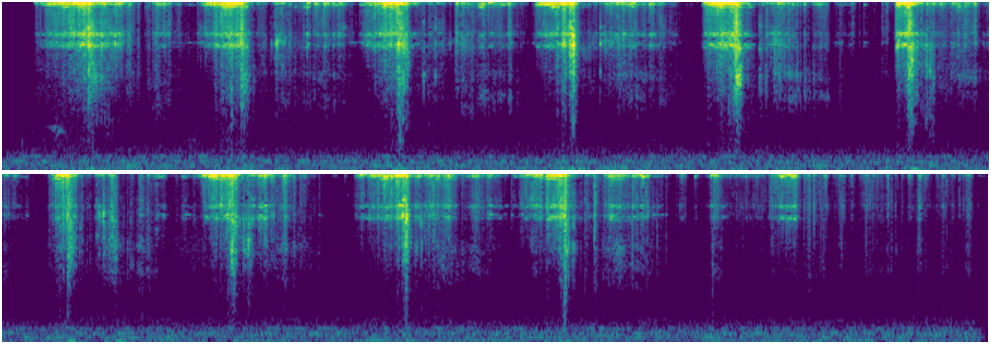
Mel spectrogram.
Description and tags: Chain Rattling
Chains rattling on the ground. Can be used for prisoners who have chains in their legs.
